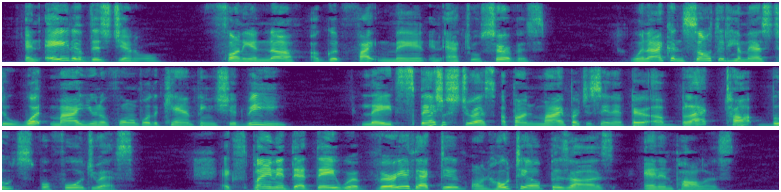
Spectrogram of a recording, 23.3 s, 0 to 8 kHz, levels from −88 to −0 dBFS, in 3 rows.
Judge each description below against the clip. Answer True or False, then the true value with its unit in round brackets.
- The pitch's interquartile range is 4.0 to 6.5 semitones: True (4.5 semitones)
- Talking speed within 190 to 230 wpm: False (140 wpm)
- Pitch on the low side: False (175 Hz)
